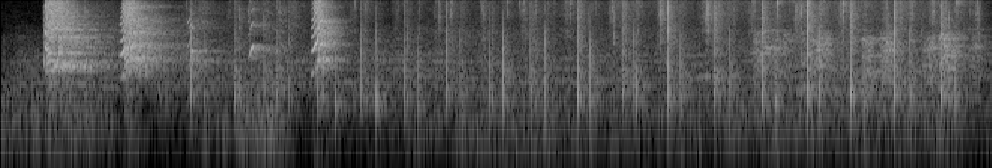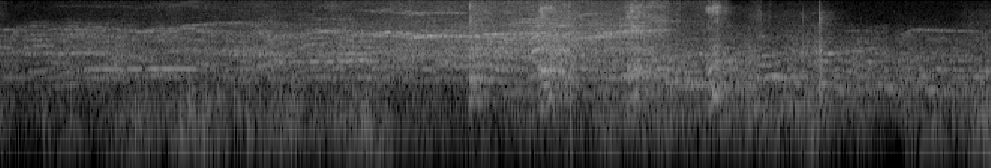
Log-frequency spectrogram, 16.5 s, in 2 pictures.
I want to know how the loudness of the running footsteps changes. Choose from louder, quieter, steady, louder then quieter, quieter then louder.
louder.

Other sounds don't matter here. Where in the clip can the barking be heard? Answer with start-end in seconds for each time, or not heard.
0.3-2.9, 6.2-8.2, 12.2-14.3.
